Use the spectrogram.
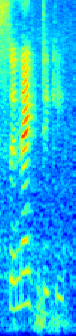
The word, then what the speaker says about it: synecdoche: Some are pronouncing doke, but it is not like synecdoche.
